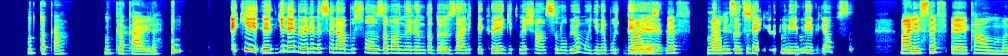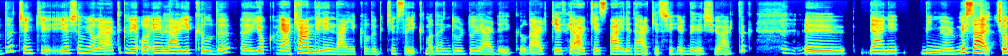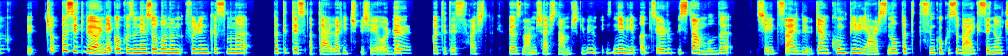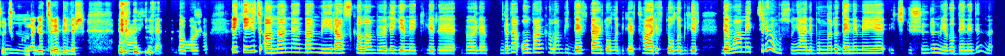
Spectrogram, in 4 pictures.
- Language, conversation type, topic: Turkish, podcast, Sence yemekle anılar arasında nasıl bir bağ var?
- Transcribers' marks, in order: tapping; chuckle; other background noise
